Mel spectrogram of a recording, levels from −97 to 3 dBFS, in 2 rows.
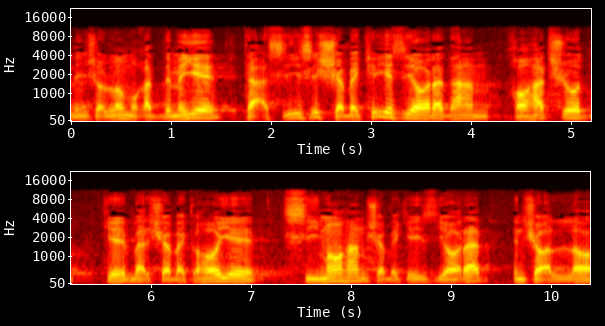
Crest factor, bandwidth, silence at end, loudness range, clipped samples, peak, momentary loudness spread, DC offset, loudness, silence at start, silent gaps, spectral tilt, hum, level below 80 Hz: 20 dB; 11.5 kHz; 0 s; 2 LU; under 0.1%; -6 dBFS; 9 LU; under 0.1%; -25 LUFS; 0 s; none; -3.5 dB/octave; none; -66 dBFS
